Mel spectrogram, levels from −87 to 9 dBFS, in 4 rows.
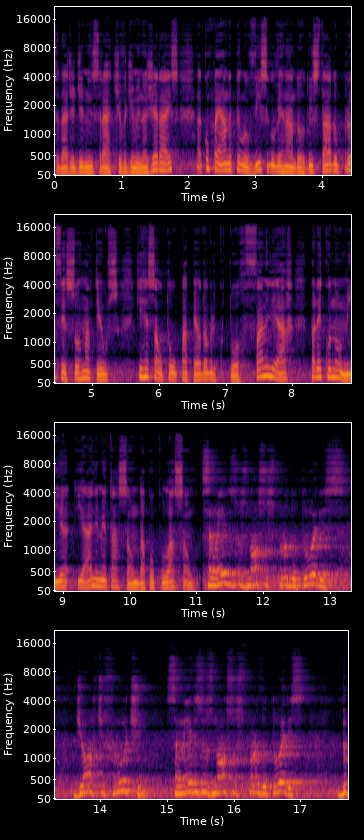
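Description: Channel delay (comb filtering) runs through the whole clip. One channel arrives late by under a millisecond, and the mono sum cancels at evenly spaced frequencies, the first near 700 Hz. The sound stays hollow and phasey, with fixed notches throughout.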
